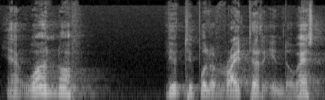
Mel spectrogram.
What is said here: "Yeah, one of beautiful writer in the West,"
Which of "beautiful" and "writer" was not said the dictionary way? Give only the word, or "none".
beautiful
